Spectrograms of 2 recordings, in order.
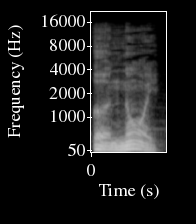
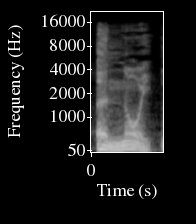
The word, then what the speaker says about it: annoy: 我们来看一个单词叫做 annoy，这个单词你发现很多人读成 annoy，事实上是叫做 annoy，因为 in 在前后有元音的情况下 in 是发两遍的，叫做 an，那这 a annoyed， oi 不是 oi，是 oi， annoy， very 跟 annoy 元音跟元音之间可以加个连音，加个也，叫做 very annoy， I'm very annoyed， I'm very annoyed with that scale。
